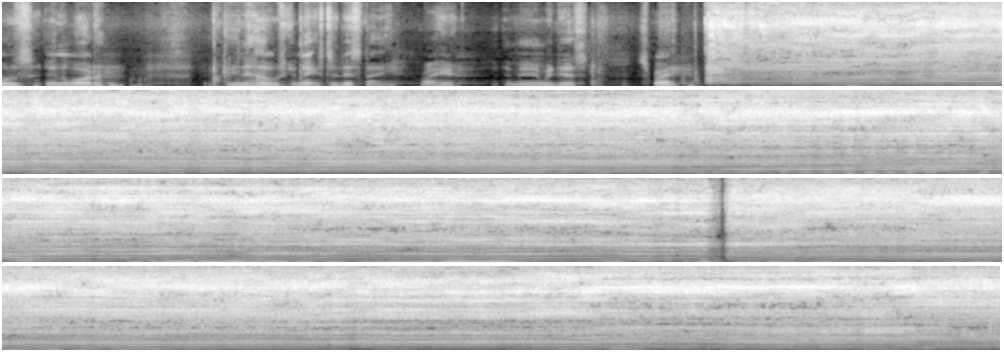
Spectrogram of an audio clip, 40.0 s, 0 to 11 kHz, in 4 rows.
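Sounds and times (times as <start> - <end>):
pressure washer motor whining: 7.0 - 39.6.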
